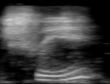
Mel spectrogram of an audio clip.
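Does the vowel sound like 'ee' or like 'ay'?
ee. The word ends with an 'ee' vowel. This is the speaker's own way of saying it. "whether I say tree or tray depends on where I'm from"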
